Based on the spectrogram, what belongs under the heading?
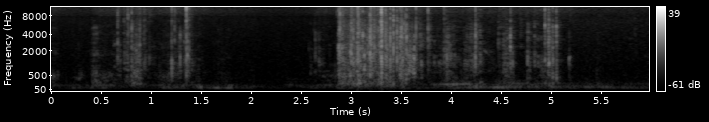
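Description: Close-up chewing and crunching of crisp veggie chips: irregular crisp crunches, with a louder, denser crackling stretch about three seconds in.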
